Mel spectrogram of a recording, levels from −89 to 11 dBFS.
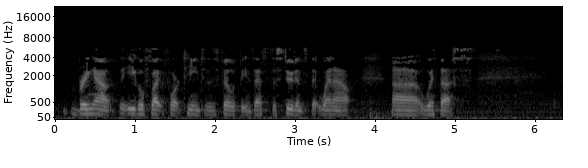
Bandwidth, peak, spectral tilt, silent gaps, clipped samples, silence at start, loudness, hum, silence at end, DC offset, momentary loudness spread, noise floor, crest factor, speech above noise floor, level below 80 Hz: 5.8 kHz; -28 dBFS; -3.5 dB/octave; none; under 0.1%; 0.05 s; -48 LUFS; none; 0.1 s; under 0.1%; 21 LU; -70 dBFS; 20 dB; 23 dB; -76 dBFS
